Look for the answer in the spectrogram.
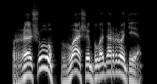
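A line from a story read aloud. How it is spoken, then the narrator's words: Loud bass voice. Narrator (Russian): громким басом произнес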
